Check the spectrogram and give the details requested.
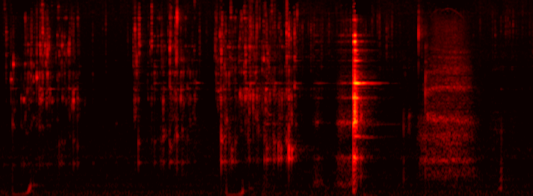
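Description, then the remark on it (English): Midori liqueur trickles into a glass with soft splashing and dripping, punctuated by a bright clink of glass around the middle, all fairly quiet with no talking. “So, I'm going to tell you how I plan to taste and describe the spirits, but first we'll pour a little.”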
